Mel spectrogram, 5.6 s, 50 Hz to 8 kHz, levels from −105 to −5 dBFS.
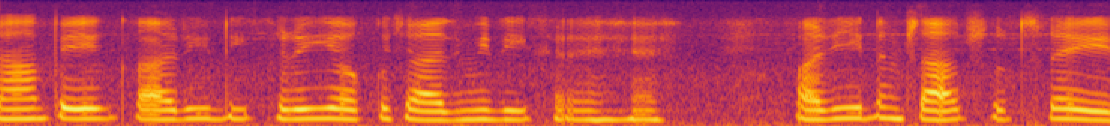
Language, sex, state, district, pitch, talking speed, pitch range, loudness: Hindi, female, Bihar, West Champaran, 225 Hz, 175 wpm, 215-235 Hz, -18 LUFS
